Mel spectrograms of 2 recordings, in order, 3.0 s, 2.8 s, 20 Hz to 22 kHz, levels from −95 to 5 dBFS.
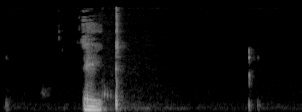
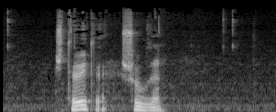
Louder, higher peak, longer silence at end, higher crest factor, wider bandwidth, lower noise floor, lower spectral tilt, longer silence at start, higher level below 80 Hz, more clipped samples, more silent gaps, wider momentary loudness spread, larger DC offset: second, -31 LUFS vs -19 LUFS; second, -12 dBFS vs -2 dBFS; first, 1.8 s vs 1.15 s; about the same, 24 dB vs 20 dB; about the same, 16.5 kHz vs 15.5 kHz; first, -82 dBFS vs -51 dBFS; about the same, -6 dB/octave vs -5 dB/octave; first, 0.8 s vs 0.55 s; second, -68 dBFS vs -54 dBFS; neither; neither; first, 23 LU vs 9 LU; neither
